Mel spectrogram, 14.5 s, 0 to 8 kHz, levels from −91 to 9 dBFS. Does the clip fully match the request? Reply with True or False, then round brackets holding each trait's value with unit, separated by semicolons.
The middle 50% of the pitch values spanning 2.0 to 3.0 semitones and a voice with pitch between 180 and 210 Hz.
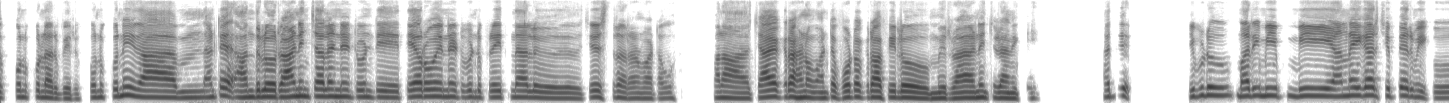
True (2.6 semitones; 185 Hz)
